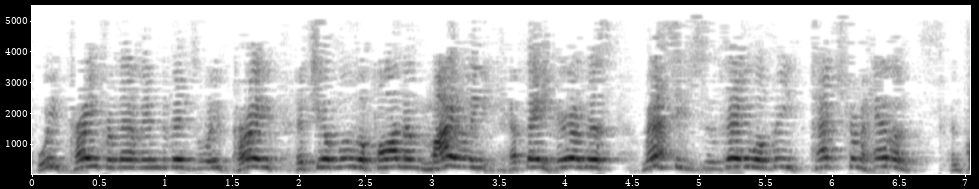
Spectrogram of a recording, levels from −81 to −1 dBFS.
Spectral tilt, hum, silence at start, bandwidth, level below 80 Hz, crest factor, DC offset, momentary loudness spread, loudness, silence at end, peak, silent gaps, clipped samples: -8 dB/octave; none; 0.05 s; 5.2 kHz; -74 dBFS; 16 dB; under 0.1%; 11 LU; -17 LUFS; 0 s; 0 dBFS; none; under 0.1%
